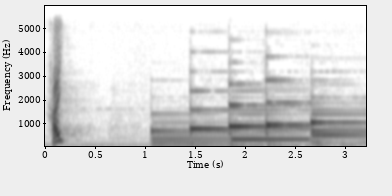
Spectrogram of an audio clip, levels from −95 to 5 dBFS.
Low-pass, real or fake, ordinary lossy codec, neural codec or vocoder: 5.4 kHz; real; none; none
